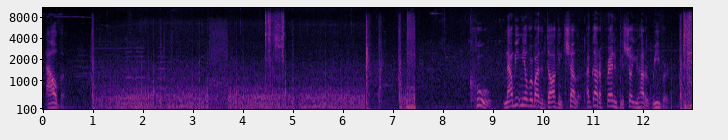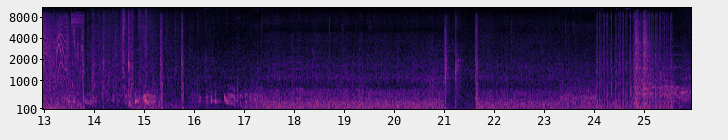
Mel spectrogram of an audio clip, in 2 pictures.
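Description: Skateboard wheels roll steadily over smooth pavement.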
